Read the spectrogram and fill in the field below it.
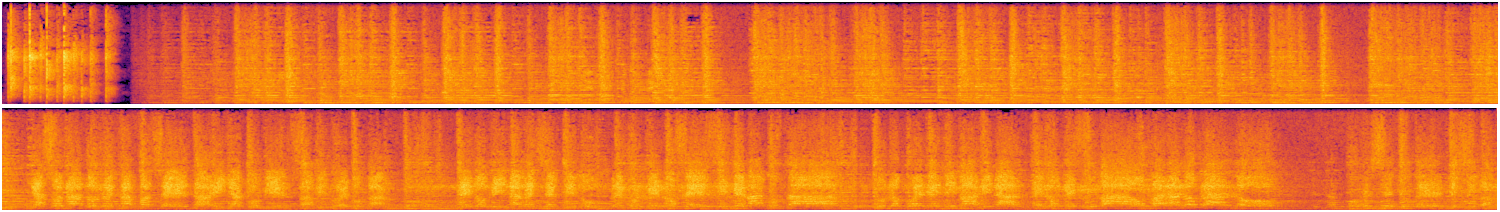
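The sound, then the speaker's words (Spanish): A carnival choir sings a tango, many voices in steady, loud harmony with rhythmic accompaniment that carries on almost without pause after a brief silence at the start. “Bueno, pues este fue, este es el que pega, el tango que pega para esta ocasión.”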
